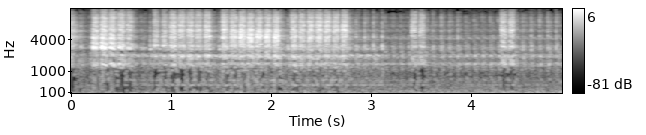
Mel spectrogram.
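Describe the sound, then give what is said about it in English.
A voting machine running its self-test prints a zero total tape, giving a series of high, whining printer bursts of varying length that stop and restart. No one speaks. “When you do that, this machine will produce what is called a zero total tape. The machine is going through a self-test analysis, and then it'll spontaneously turn on.”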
